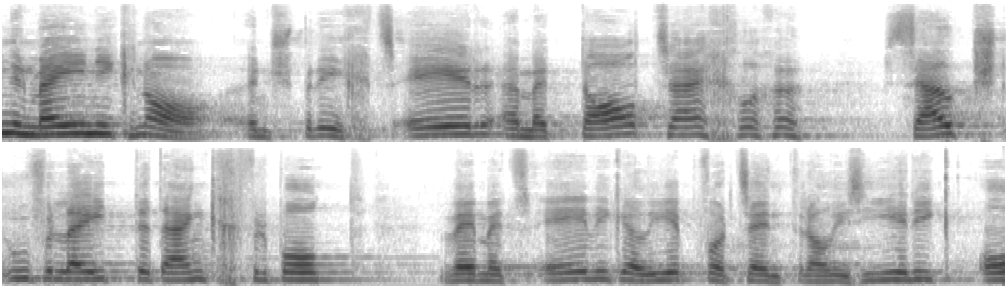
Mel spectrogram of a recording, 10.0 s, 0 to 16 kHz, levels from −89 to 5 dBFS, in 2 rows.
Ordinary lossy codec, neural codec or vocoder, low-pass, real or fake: none; none; 14.4 kHz; real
